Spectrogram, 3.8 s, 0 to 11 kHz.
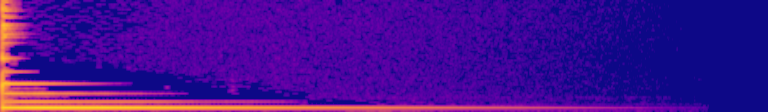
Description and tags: Glass Bowl 3
Large-sized Pyrex bowl struck once with a fingernail. Recorded with a 5th-gen iPod touch. Edited with Audacity.
bell, bowl, chime, ding, glass, ping, pyrex, ring, ringing, strike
